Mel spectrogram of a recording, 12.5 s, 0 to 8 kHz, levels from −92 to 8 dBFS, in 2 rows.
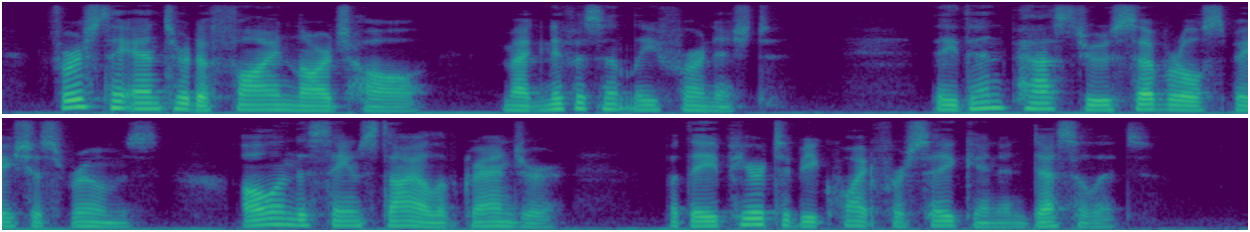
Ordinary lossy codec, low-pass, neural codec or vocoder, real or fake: Opus, 64 kbps; 7.2 kHz; none; real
